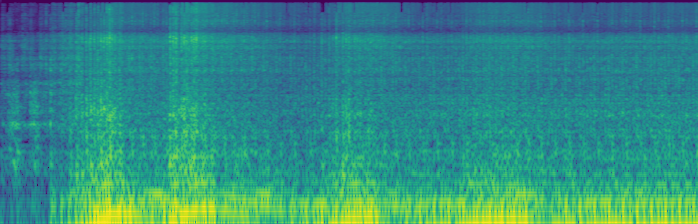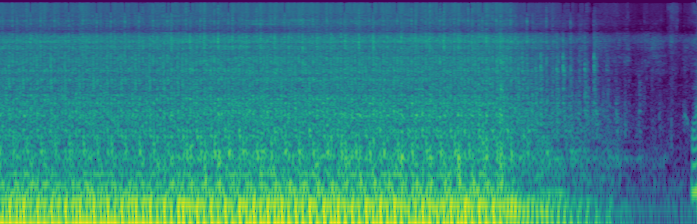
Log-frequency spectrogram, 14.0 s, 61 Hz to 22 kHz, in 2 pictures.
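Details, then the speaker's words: International 125 Series E powershift track loader, sat about 10 years, after freeing a seized part: diesel fires with a quick crank and holds an even, steady idle clatter; runs smoothly, though oil still pours from the belly pan. "fired up real good with a quick crank over but unfortunately uh I didn't see any oil leaking up here"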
